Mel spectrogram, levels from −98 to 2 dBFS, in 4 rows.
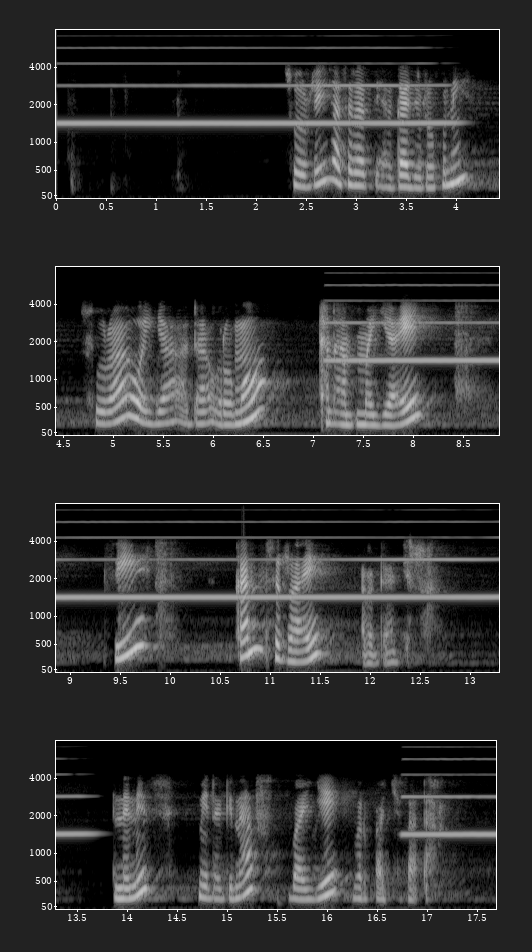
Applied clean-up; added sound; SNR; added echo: none; Wind instrument, woodwind instrument; 6 dB; reverberation time 1.0 s.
